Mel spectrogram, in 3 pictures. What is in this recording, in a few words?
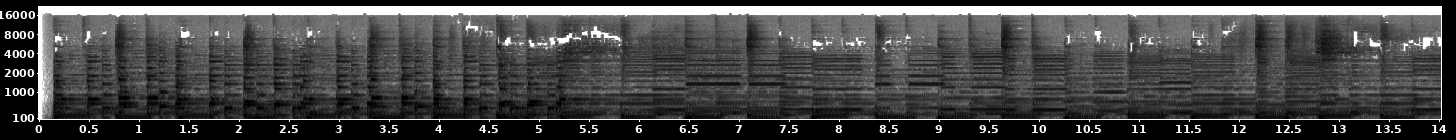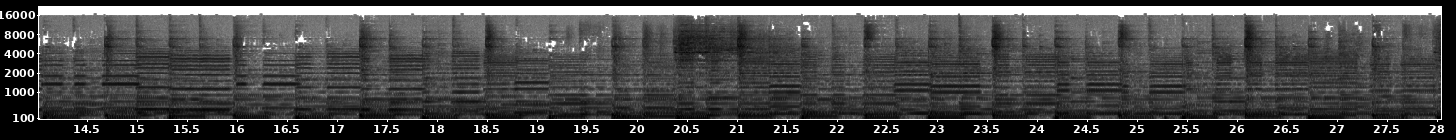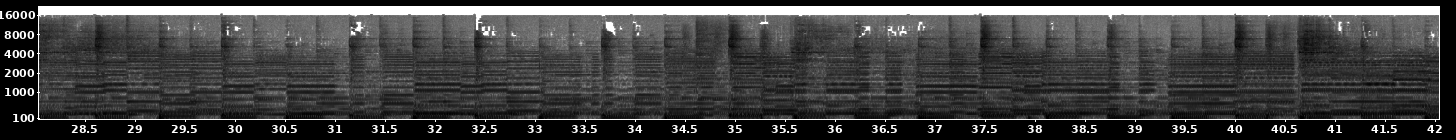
melodiya; muzykalnaya skazka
